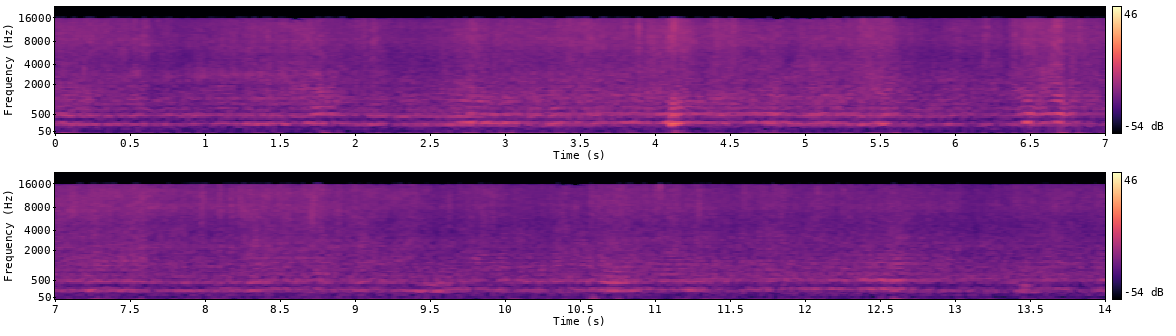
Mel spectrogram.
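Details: Continuous low buzzing of honey bees at the entrance of a Top Bar Hive, bees departing and landing on nectar-gathering trips; the hum wavers in pitch with brief close fly-bys.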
